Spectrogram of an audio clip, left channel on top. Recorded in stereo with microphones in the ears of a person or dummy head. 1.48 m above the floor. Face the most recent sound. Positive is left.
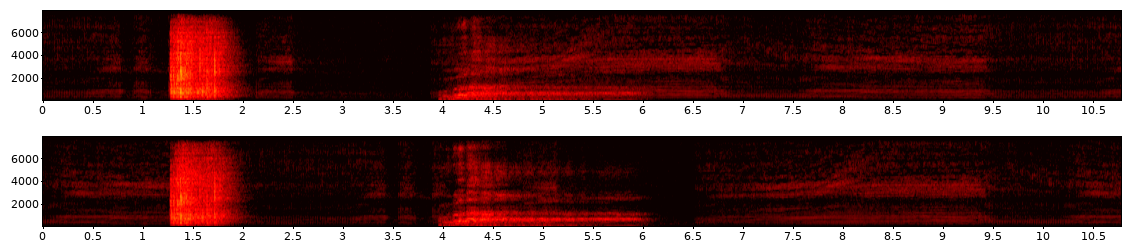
turn(degrees=-70)  # may be behind; listen again after turning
